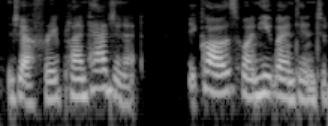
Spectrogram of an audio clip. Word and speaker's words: Plantagenet: covered with his visor the Latin name for broom is plantag genista and gradually it came to be pronounced plantagenet although Jeffrey was French he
